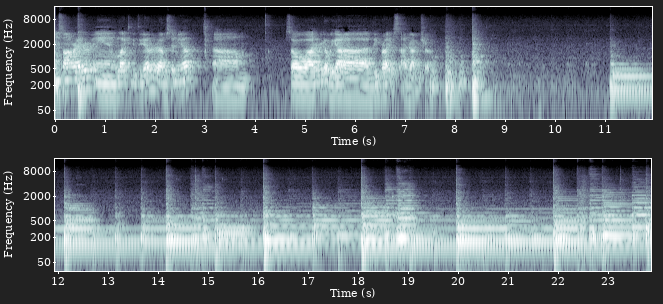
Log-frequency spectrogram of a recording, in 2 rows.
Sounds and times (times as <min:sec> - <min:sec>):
Speech: 0:00.0 - 0:03.9, 0:04.6 - 0:07.7.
